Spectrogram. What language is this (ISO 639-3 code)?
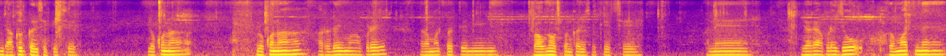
guj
